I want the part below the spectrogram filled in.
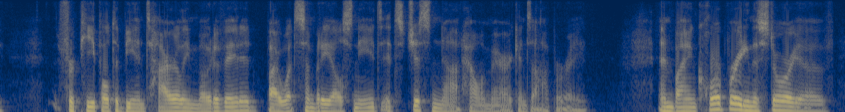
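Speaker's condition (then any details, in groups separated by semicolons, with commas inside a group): No condition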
